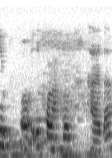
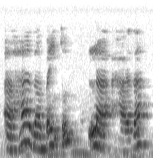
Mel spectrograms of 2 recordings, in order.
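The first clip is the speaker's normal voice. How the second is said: slow model question and answer; much slower than usual. Shown as a demonstration. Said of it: "Kalau jawabannya bukan".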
